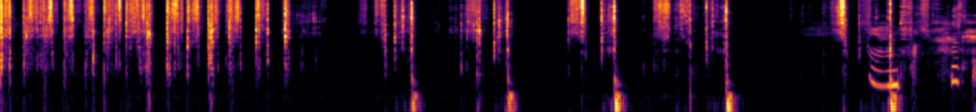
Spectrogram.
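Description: Tarot or oracle cards shuffled in bursts of quick riffling and soft slapping, close by and fairly loud, with pauses between runs; a person talks intermittently between the shuffles.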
